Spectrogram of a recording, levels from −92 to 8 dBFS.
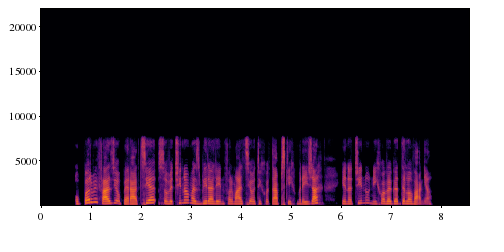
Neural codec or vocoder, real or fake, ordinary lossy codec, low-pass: codec, 16 kHz, 4 kbps, X-Codec, HuBERT features, trained on LibriSpeech; fake; none; none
